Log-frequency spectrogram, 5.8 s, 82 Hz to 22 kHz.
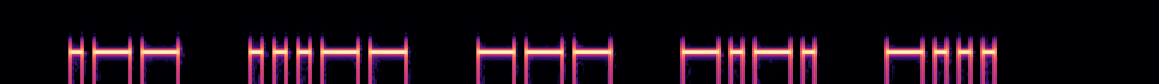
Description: Morse code, heard as a keyed tone, about 19 wpm, spaced as for 14 wpm, 700 Hz. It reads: W3OCB
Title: 193 Lesson 31g - Letter v - Call Signs 20wpm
